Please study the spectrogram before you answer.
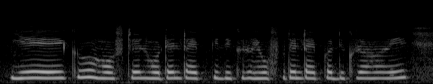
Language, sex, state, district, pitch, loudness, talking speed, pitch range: Hindi, female, Chhattisgarh, Kabirdham, 290 Hz, -32 LUFS, 195 wpm, 280-295 Hz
